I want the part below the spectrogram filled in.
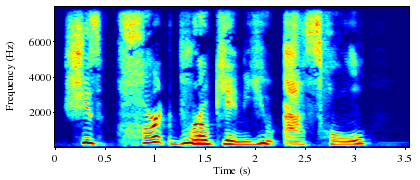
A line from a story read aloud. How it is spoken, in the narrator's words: she growls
